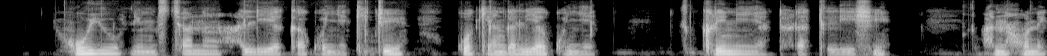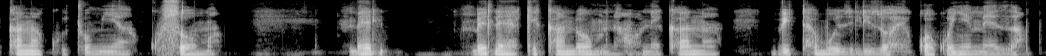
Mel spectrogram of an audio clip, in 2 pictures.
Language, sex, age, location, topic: Swahili, male, 18-24, Nairobi, education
